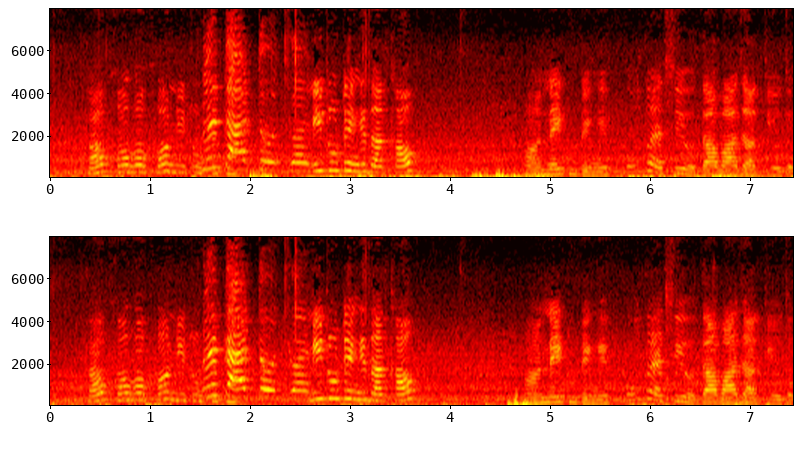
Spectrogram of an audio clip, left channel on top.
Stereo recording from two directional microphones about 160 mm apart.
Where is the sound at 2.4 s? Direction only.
35° left (ahead or behind).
